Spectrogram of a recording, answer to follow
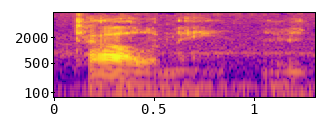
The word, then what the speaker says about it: Ptolemy: but it's just pronounced ptolemy there's no p in it that's where it come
